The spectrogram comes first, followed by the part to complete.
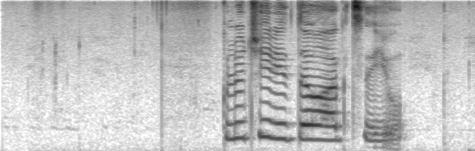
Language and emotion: Russian, sad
